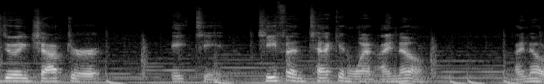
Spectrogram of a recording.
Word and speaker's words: Tekken: Tekken is the correct pronunciation, Sleep Easy.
